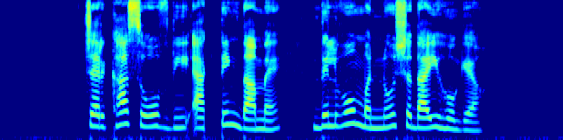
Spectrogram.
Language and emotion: Punjabi, neutral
